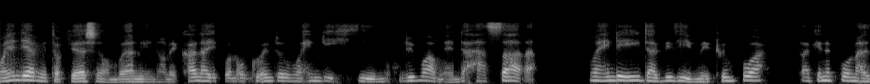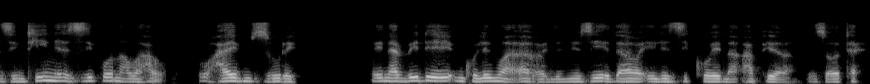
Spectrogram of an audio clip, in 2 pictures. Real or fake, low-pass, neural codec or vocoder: fake; 7.2 kHz; codec, 16 kHz in and 24 kHz out, 0.6 kbps, FocalCodec, streaming, 4096 codes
